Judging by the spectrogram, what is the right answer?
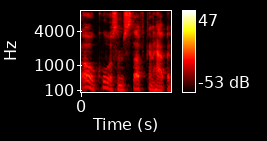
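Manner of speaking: plain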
